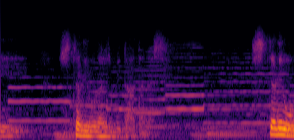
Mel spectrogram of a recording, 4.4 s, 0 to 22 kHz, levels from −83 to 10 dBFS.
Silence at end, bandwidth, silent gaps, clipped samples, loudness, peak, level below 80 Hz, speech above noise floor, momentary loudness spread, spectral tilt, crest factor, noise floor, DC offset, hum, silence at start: 0 s; 8.4 kHz; none; under 0.1%; -23 LUFS; -6 dBFS; -64 dBFS; 21 dB; 23 LU; -8 dB/octave; 20 dB; -44 dBFS; under 0.1%; none; 0 s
